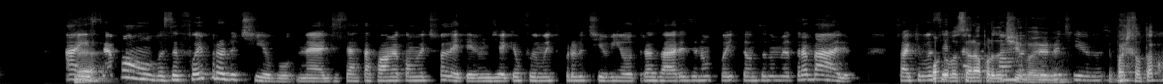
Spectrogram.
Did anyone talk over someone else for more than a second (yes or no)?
yes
